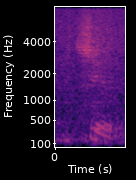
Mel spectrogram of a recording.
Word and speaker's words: Shu: I pronouncing that correctly Shu Shu very nice like a shoe box I assure you you'll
